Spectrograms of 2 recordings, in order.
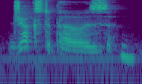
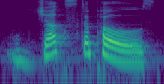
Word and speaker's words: juxtaposed: And this is how it's pronounced. Juxtapose. Juxtapose.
